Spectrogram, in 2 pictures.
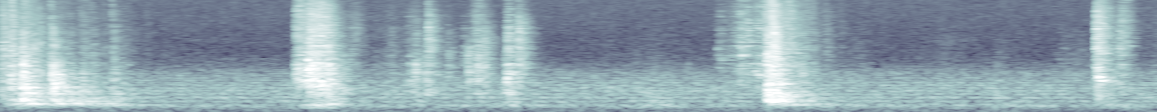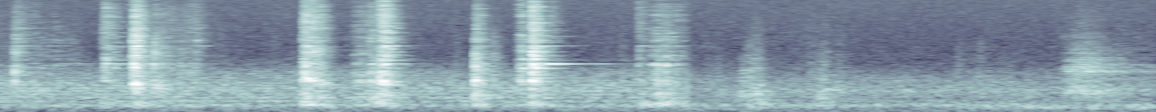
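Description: Irregular knocks, clatter and scrapes of hard objects being handled: a longer scrape at the start, then about a dozen sharp knocks spaced unevenly, with a brief squeak later on.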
